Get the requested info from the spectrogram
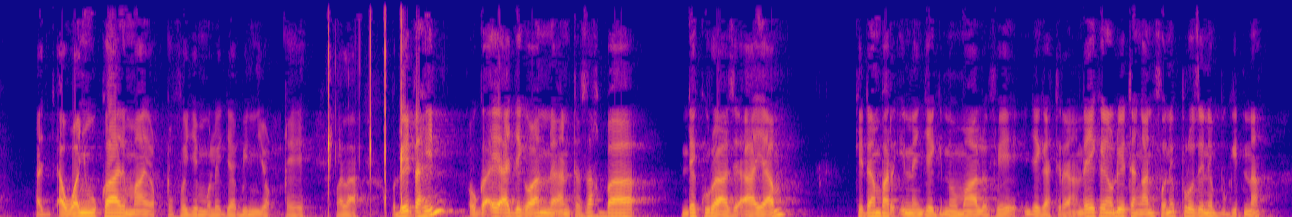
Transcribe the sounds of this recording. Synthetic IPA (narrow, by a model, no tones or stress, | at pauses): aa̰waɲwukaːɾimajɔkːefoɟemoleɟabinjɔqːewala̰odetahinoɡaʔead͡ʒeɡawanneantas̬axbaː | ndekuɾazeʔajam | kedambaɾinːaɲɟeɡnomalofeɲd͡ʒeɡatiɾa̰na̰ndajikanodetaŋɡanfonepɾozenebuɡitna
